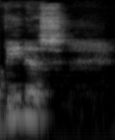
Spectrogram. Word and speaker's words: Venis: he told me now the character's Nam is Val Venus the last name is spelled v n i s still didn't really Clue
